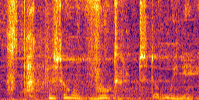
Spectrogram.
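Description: An actress playing an elderly, stubborn and proud exiled queen in a radio drama, speaking in an imperious, indignant manner with a gravelly voice. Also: lowish voice, moderate pace, over music.

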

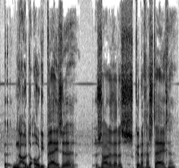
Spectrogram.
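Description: Actor as earnest male radio presenter, deadpan, halting, mid-range voice, mock news style. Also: mid-range voice. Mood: earnest, incredulous. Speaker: radio host.

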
